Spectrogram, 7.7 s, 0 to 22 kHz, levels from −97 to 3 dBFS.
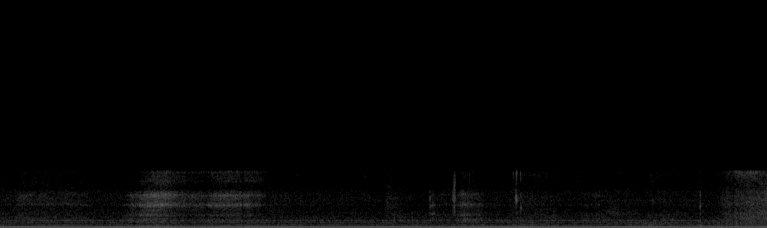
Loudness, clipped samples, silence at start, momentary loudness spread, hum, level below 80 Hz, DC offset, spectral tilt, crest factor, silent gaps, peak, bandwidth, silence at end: -67 LUFS; under 0.1%; 0 s; 6 LU; none; -74 dBFS; under 0.1%; -4 dB/octave; 18 dB; none; -50 dBFS; 5.6 kHz; 0 s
